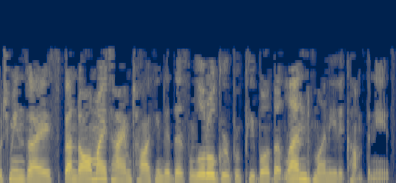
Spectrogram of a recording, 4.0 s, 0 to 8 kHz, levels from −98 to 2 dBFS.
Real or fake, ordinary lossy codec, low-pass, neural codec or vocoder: real; MP3, 24 kbps; 7.2 kHz; none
